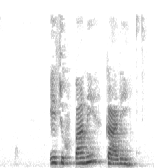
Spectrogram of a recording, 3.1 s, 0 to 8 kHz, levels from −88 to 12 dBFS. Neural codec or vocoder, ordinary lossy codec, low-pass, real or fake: vocoder, 24 kHz, 100 mel bands, Vocos; MP3, 32 kbps; 7.2 kHz; fake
